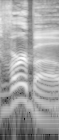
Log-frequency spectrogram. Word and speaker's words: Vrbo: It's not VRBO like I thought it was because I'm an idiot, right?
